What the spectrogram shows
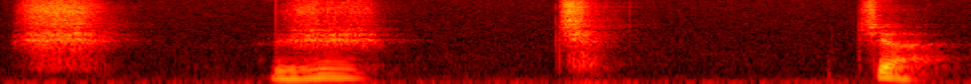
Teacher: consonant sounds that are made with the blade of the tongue and the hard palate. The hard palate is the part of your mouth that is behind your teeth, perhaps 1 to 2 centimeters back.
